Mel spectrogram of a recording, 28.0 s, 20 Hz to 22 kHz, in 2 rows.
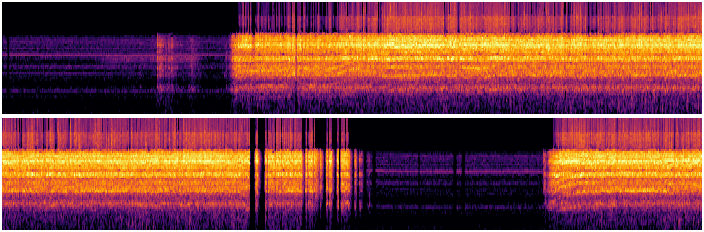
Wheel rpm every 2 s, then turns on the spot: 0, 0, 30, 150, 210, 220, 230, 230, 230, 230, 190, 0, 60, 220.
none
